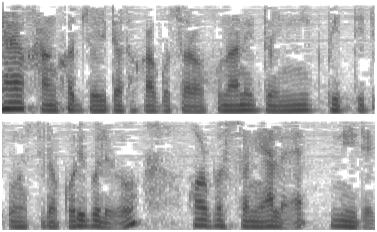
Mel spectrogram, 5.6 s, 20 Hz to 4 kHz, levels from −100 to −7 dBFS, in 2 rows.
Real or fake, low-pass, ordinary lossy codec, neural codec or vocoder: real; 3.6 kHz; none; none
